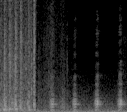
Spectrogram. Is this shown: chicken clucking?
yes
